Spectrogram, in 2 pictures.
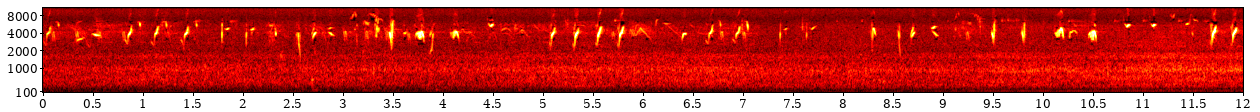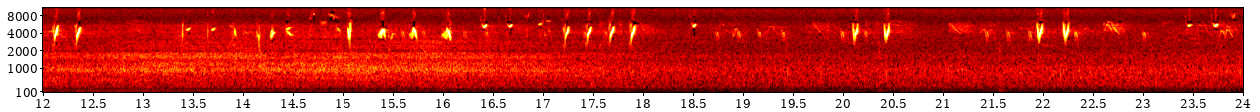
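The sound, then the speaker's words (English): Wild bird singing and calling: many short, high, sharp chirps and trills repeat irregularly throughout, standing out over a steady soft background hiss. “Here's another bird who's also singing and calling. Wild bird song.”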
